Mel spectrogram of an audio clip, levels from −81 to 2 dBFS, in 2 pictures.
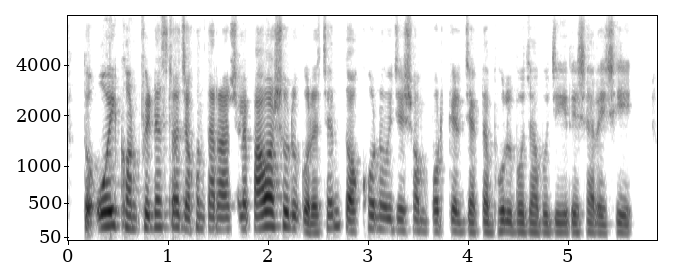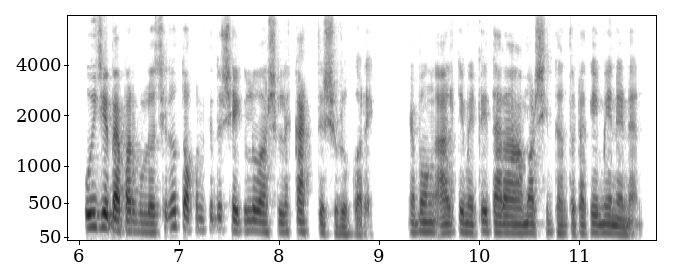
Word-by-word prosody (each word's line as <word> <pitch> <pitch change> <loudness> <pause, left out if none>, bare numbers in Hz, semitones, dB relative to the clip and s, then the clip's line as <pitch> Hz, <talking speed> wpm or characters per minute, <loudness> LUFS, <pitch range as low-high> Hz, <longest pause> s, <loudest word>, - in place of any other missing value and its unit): তো - - +4 0.2
ওই 195 - +13
Confidence 175 +1 0
টা 185 - +3
যখন 165 +2 -4
তারা 155 -1 0
আসলে 160 +1 -3
পাওয়া 190 +4 +10
শুরু 185 -3 +4
করেছেন, 115 +9 0
তখন 165 +5 0
ওই 150 - -3
যে 140 - -1
সম্পর্কের 135 -2 -3
যে - - -2
একটা 125 - -2
ভুল 135 0 +1
বোঝাবুঝি, 120 -1 -3
রেষারেষি, 115 -1 -4 0.5
ওই 180 - +6
যে 185 - +8
ব্যাপারগুলো 125 -3 +2
ছিল, - - -7
তখন 150 - -5
কিন্তু 155 -1 -9
সেগুলো 135 +1 -1
আসলে 120 0 -6
কাটতে 130 -2 -3
শুরু 100 -2 -6
করে। - - -7 0.4
এবং 125 +1 -2 0.2
Ultimately 115 +2 -3
তারা 115 0 +1
আমার 115 +1 -1
সিদ্ধান্তটাকে 110 -1 -7
মেনে 105 -3 -1
নেন। - - -11
130 Hz, 190 wpm, -22 LUFS, 115-160 Hz, 0.5 s, ওই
